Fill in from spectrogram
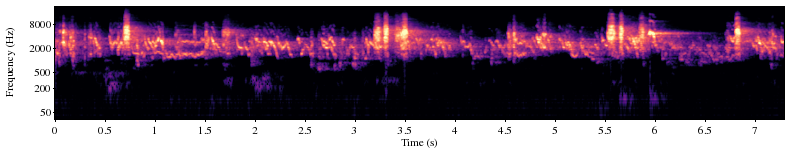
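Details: Happy budgie squawking and chirping nonstop, harsh raspy notes with sharp high squeals punctuating the continuous chatter.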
